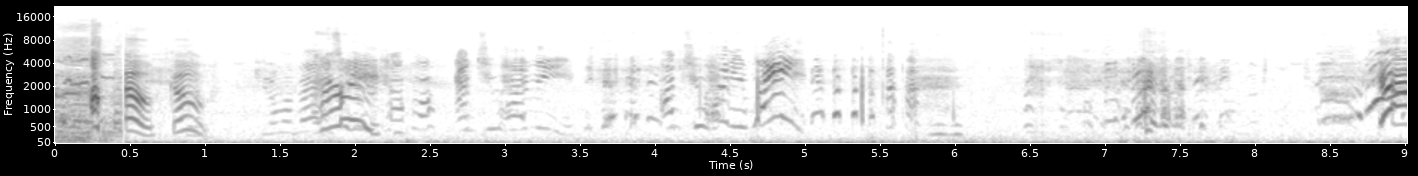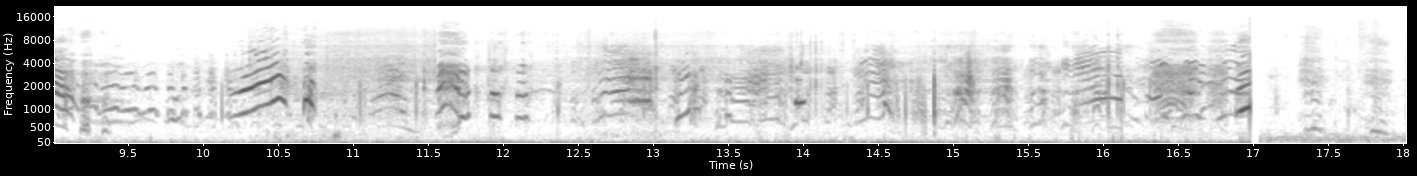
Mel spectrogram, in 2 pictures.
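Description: Young women shout and laugh outdoors.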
